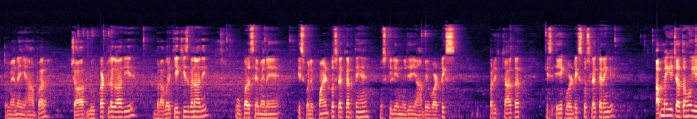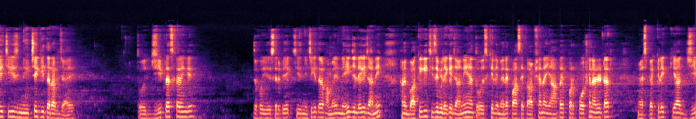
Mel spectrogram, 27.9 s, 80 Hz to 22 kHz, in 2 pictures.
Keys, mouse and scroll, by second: 2.1 click, 2.9-5.0 middle drag, 5.0-5.5 scroll up 4, 5.5-8.5 middle drag, 8.5-10.1 drag, 10.1 scroll up 2, 10.9 click, 11.7-12.4 scroll down 1, 12.4-13.4 middle drag, 13.4-13.9 scroll down 4, 14.0-17.9 middle drag, 17.9 g, 20.5 ctrl+z, 26.0 click.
